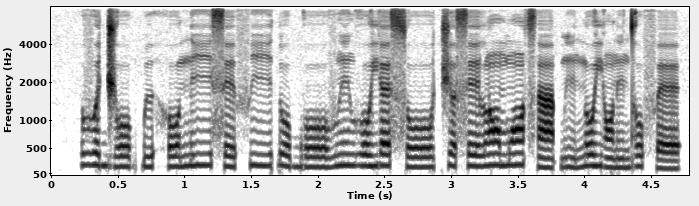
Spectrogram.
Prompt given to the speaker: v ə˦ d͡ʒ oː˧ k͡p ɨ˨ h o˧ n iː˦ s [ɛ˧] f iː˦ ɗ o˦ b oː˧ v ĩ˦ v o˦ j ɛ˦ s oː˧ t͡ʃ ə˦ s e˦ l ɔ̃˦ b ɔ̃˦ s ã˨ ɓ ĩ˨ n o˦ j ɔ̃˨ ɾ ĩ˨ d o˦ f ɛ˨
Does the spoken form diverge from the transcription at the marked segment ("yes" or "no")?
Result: yes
